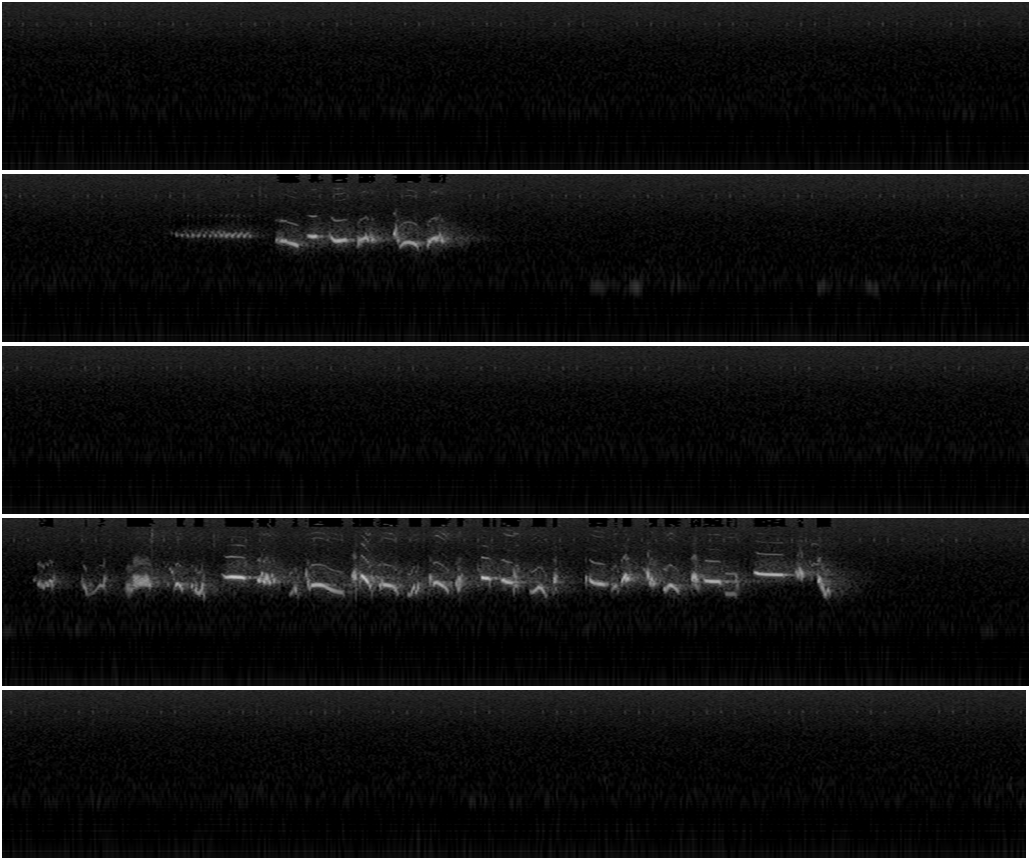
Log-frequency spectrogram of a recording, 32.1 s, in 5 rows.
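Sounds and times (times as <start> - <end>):
Sage thrasher singing through the night: 7.5 - 9.3, 19.5 - 24.6.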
